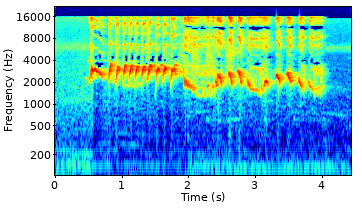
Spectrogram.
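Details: Orange-headed thrush singing in the ngeplong style: a rapid run of clear whistled notes near one pitch, then a lower, wavering series of rich warbled phrases, steady and loud throughout.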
